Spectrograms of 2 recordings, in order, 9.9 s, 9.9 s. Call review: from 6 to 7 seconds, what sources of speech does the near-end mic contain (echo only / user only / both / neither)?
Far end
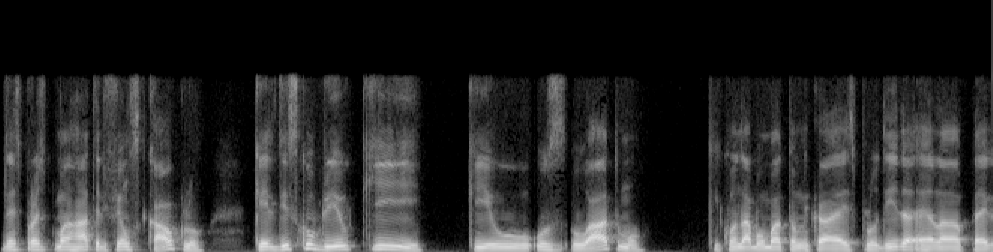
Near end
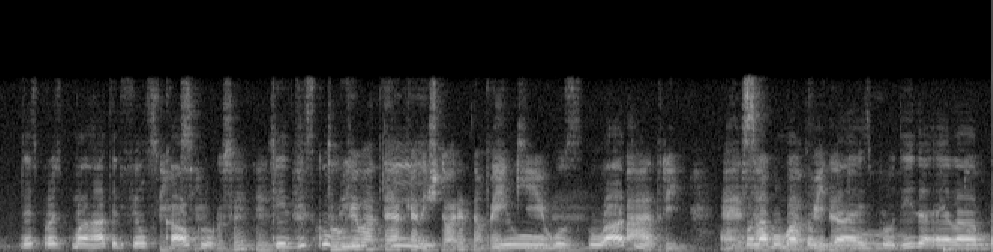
both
